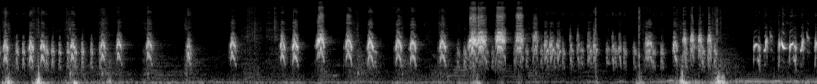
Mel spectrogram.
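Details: Fighting yellow-vented bulbul delivering a long rapid-fire ropel panjang song meant to provoke rivals into singing: strings of harsh, buzzy chattering notes tumbling quickly one after another, bursts separated by short gaps.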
